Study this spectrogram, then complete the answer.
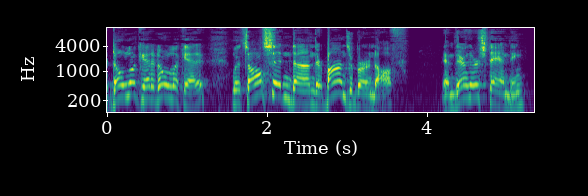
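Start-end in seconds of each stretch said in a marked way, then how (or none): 0.0-1.3 mild mock yell, pitched up; raised pitch, insistent, not truly shouted; retold yelling. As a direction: imitate a repeated urgent warning. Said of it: "he's still yelling at her".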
